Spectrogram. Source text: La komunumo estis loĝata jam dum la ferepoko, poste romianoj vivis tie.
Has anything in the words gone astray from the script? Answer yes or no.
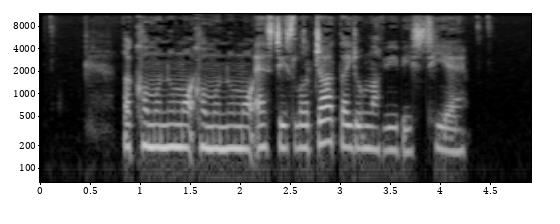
yes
